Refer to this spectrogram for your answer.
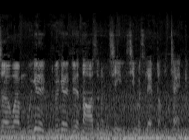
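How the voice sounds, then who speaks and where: A man talks with music playing in the background. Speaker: vlogger. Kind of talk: casual vlog chat. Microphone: phone near.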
